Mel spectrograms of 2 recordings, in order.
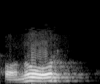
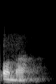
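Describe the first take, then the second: First: The stress is on the second syllable. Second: The stress is on the first syllable. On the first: This is the older Middle English pronunciation. "Era honor en inglés medio" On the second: This is the modern English pronunciation. "en inglés moderno solo podemos pronunciarlo honor"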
